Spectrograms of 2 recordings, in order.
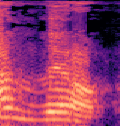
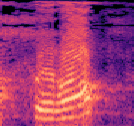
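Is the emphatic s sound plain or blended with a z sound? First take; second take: z-blended; plain. First: The emphatic s is blended with a z sound. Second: The emphatic s is a plain sad sound.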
